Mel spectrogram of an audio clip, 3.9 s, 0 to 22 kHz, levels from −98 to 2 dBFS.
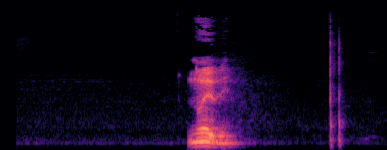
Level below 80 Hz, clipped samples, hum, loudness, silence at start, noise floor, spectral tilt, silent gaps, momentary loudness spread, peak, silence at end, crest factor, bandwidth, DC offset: -76 dBFS; under 0.1%; none; -24 LUFS; 1.9 s; -80 dBFS; -5.5 dB/octave; none; 25 LU; -6 dBFS; 1.5 s; 26 dB; 14 kHz; under 0.1%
